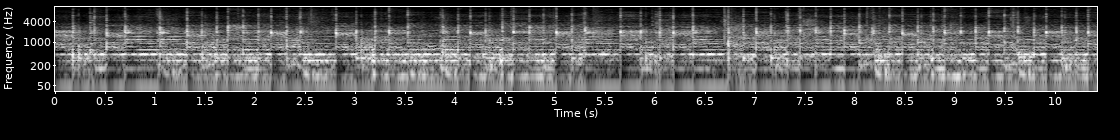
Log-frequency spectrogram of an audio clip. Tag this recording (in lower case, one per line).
tabla
percussion
drum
